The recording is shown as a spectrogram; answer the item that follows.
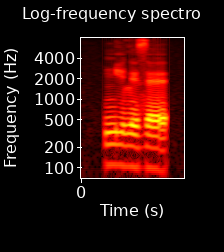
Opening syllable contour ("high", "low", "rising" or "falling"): low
